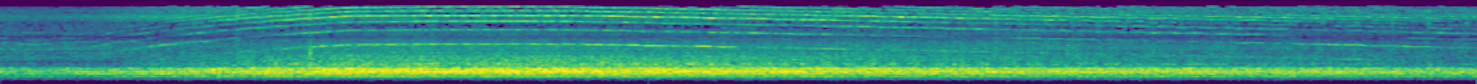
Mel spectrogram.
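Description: A washing machine motor whines, rising in pitch as the spin speeds up, then slowly falling.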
